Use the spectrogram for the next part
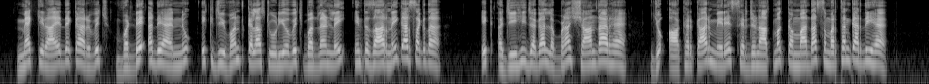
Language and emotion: Punjabi, happy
